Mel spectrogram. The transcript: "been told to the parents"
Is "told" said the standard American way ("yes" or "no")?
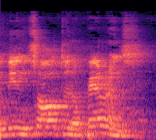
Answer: no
